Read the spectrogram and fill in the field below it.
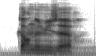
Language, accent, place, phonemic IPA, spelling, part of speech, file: French, France, Lyon, /kɔʁ.nə.my.zœʁ/, cornemuseur, noun, LL-Q150 (fra)-cornemuseur.wav
- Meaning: bagpiper, piper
